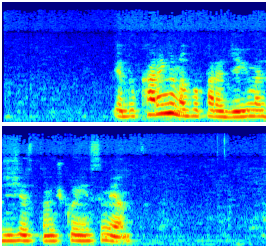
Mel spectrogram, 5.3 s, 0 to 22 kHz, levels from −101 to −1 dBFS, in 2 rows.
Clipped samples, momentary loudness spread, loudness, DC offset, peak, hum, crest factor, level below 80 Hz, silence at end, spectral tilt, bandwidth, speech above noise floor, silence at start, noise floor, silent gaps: under 0.1%; 12 LU; -20 LUFS; under 0.1%; -4 dBFS; none; 18 dB; -66 dBFS; 1.35 s; -8.5 dB/octave; 14 kHz; 43 dB; 1.15 s; -61 dBFS; none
